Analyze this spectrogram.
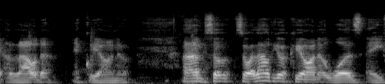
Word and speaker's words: Olaudah Equiano: I mean, Olaudah Equiano or Olaudah Equiano, depends on who's pronouncing it. I'm not actually from West Africa, so I could be pronouncing it wrong, but most people say Olaudah Equiano.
